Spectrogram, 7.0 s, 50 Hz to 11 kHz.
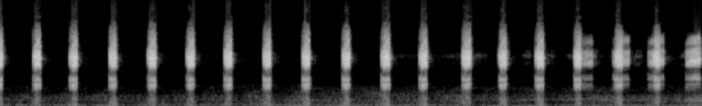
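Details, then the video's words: Mediterranean cicada (Cicada orni) calling from a pine trunk in a quiet area outside Sueca, Spain, in September 2017, held back by alertness; steady train of bright, buzzing chirps about every 0.4 seconds, growing slightly louder toward the end. "CIGARRA MEDITERRÁNEA (Cicada orni) cantando en Sueca"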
